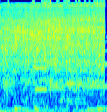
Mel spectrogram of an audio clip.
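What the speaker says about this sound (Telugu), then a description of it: "ఇప్పుడు ఒక మూకెడ్లో ఆయిల్ వేసుకుని కరివేపాకుతో తాలింపు వేసుకోండి" Curry leaves hiss and crackle in hot oil in a small pan, a dense, steady frying sizzle for a tempering for coconut mango chutney, close and continuous with no voices.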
